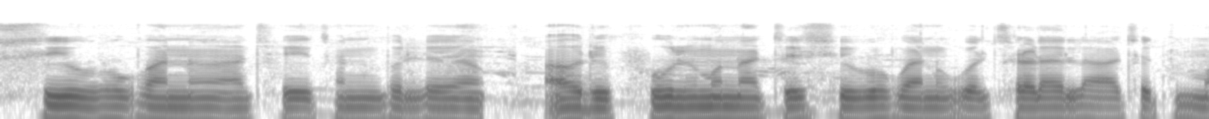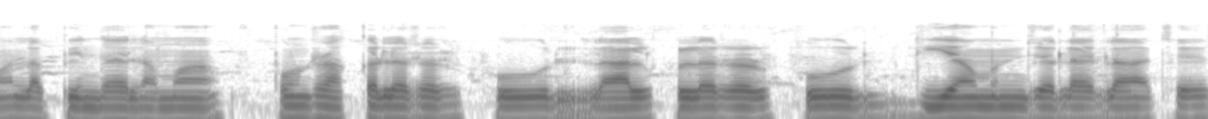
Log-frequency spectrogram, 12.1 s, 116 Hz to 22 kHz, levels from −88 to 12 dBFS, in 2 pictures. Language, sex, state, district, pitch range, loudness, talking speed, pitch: Halbi, male, Chhattisgarh, Bastar, 100-105 Hz, -35 LUFS, 170 wpm, 100 Hz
